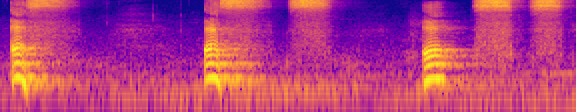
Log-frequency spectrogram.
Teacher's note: It's like a whistling S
